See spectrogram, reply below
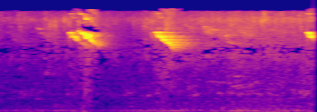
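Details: Female Oriental white-eye giving high, thin chirps that slide downward, three spaced notes about a second apart, used to stimulate males to sing; faint low background hum.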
